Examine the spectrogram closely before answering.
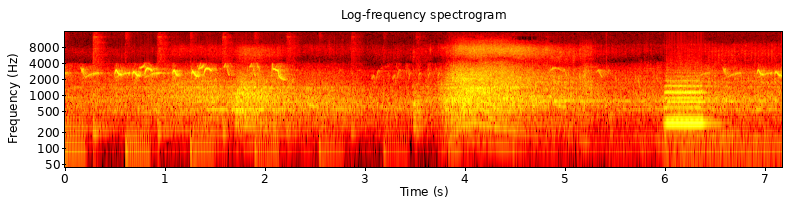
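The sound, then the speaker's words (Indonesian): A car on a trip to a village gives a short, loud horn toot near the end. Chirping birds and a steady low rumble run underneath. “Hari Minggu, Nesa diajak ayah dan ibu pergi ke rumah pamannya di desa yang letaknya jauh dari kota dengan naik mobil miliknya.”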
